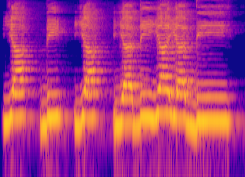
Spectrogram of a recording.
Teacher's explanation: یہاں پہ یا کی زیر دال کی زیر یا سے مل کے لمبی ہو جائے گی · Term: یا مدہ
